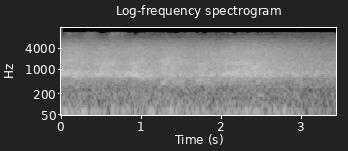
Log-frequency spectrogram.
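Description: Football stadium crowd at a Penn State versus Ohio State game cheering in a steady, sustained roar that fills the whole stretch, with no single voice standing out.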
